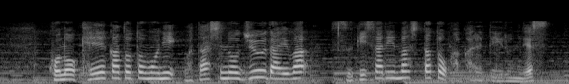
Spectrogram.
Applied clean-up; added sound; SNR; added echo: none; none; none; none.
